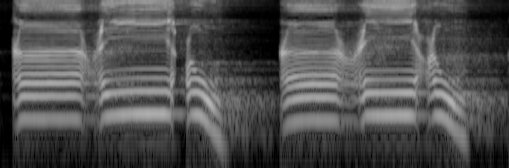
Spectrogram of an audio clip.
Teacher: Huruf ain jangan samakan dengan hamzah. Huruf ain memiliki sifat tawasud dan jahar. Bagian tengah tenggorokan lebih menyempit daripada ketika mengucapkan huruf ha.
